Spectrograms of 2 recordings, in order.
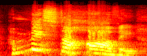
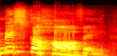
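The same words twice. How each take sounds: First: Loud, high, slow shout of the name; slow, high, bellowed "Mister Harvey"; drawn-out furious shout. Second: Loud call with a laugh in it; half-laughing furious address; scornful shout of his name through a laugh; angry laughing call. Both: Real, not acted. Furious rant at Brian.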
